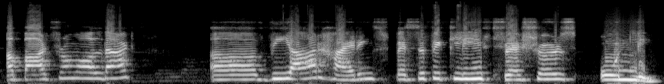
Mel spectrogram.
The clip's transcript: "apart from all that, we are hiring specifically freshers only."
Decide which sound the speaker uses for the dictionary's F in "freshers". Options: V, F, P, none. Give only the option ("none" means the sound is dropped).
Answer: F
